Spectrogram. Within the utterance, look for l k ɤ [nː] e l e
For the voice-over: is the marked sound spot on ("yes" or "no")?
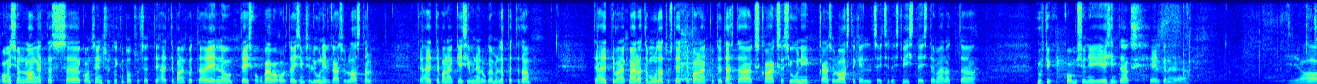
no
